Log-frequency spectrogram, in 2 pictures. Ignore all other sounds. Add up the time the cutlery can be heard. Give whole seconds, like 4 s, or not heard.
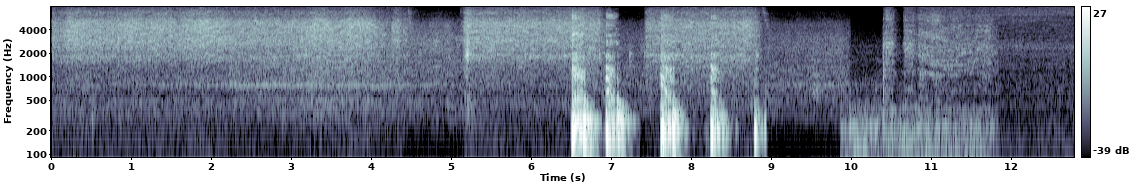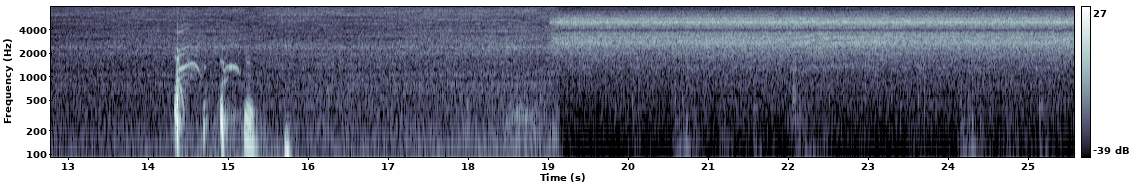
not heard.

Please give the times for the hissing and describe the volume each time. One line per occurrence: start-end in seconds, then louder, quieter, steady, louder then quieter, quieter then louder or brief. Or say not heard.
0.0-25.5 quieter then louder.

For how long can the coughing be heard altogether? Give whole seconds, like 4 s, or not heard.
4 s.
